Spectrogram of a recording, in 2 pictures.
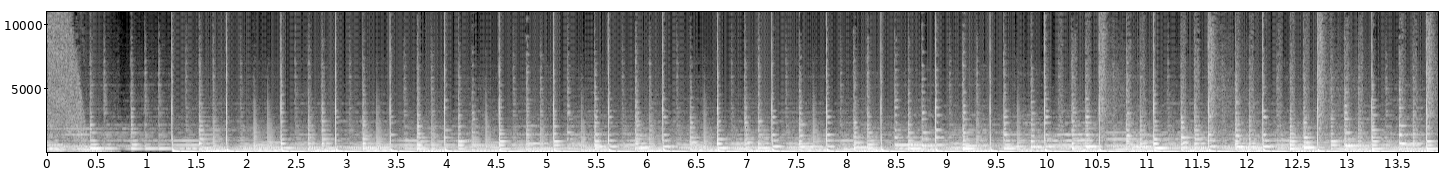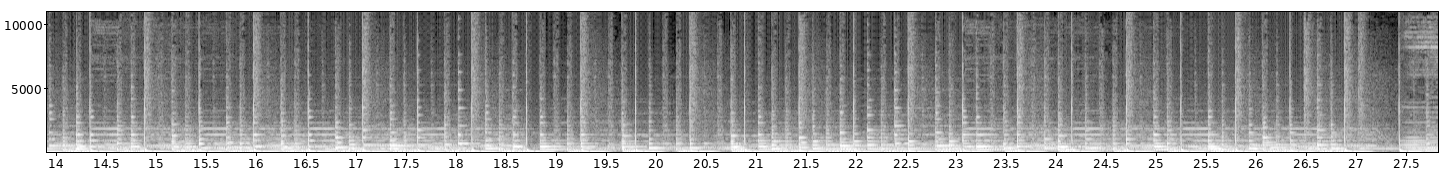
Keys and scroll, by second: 4.9-6.5 typing, 10.4 shift+space, 13.4 space.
